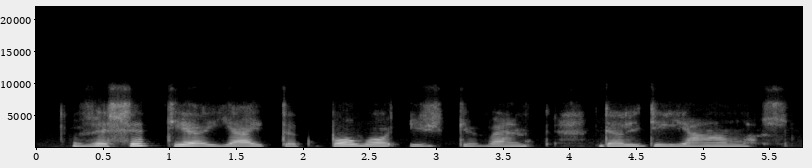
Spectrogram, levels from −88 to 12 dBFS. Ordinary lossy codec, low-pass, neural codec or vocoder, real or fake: Opus, 16 kbps; 7.2 kHz; codec, 16 kHz, 8 kbps, FunCodec, trained on LibriTTS, 25 frames a second; fake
